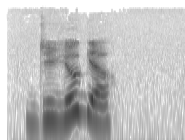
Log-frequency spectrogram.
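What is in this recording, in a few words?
"Du yoga", French; phonetique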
